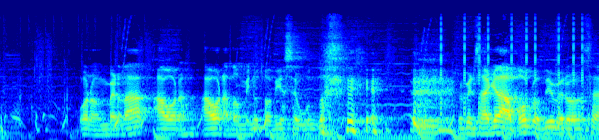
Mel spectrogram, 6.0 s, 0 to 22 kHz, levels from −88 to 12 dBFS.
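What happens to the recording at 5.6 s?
GSM signalling bursts are sounding at 5.6 s, part of a run that lasts from 4.40 to 5.83 s. A nearby 2G phone exchanging short signalling traffic with its network sends clumps of radio pulses, and the audio circuitry rectifies them into an audible signal. The result is a galloping dit-dit-dit of brief 217 Hz buzzes, sitting only a little below the level of the wanted sound.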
